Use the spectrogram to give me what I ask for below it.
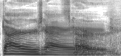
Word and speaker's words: Skarsgård: Oh, and Dave, you did pronounce Bill Skarsgård's name wrong. It's Skarsgård.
